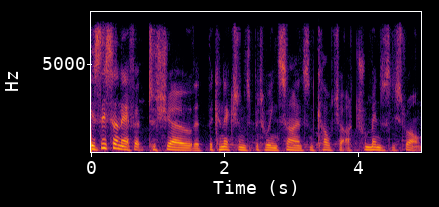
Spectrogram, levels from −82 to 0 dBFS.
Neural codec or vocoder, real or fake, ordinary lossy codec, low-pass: none; real; AAC, 48 kbps; 7.2 kHz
